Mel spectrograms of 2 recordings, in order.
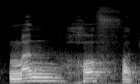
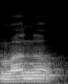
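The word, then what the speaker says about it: مَنْ خَفَّتْ: Bukan mana khaffat, man khaffat langsung, tidak mana man nun sukun bertemu dengan kha izhar, jadi jelas.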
